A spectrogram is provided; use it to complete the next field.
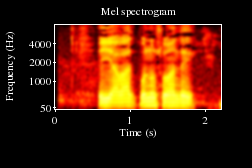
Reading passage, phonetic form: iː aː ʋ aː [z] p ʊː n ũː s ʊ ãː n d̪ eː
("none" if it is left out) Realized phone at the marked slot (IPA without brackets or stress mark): z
